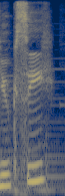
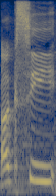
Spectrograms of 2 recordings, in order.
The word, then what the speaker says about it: Uxie: Uxie, maybe it's pronounced Uxie? That sounds kind of weird, but Uxie starts with a U, as in you, me, Mesprit, and us, Azelf.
